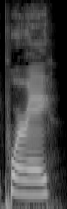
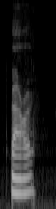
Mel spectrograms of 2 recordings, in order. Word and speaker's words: Poirot: Hercule Poirot. – That's not how you say it. – Poirot. – Hercule Poirot. – Yeah, because it's French.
